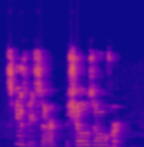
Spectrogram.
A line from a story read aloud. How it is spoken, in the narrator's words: the usher says in a voice reminiscent of the squeaky-voiced teenager from The Simpsons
